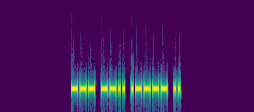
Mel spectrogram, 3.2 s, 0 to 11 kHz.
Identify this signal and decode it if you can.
Morse code, heard as a keyed tone, about 45 wpm, 700 Hz. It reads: OZ1I
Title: DXCC-100 Call Signs - 4 Characters - 45wpm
